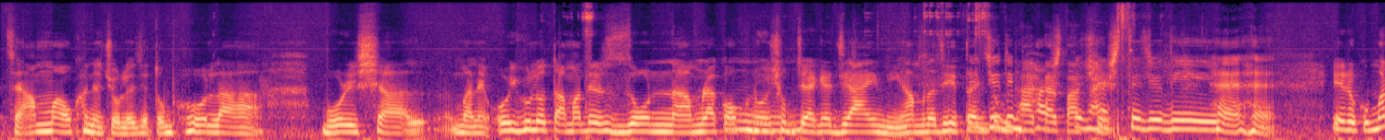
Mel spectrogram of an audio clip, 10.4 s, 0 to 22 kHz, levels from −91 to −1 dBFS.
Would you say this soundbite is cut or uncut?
uncut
